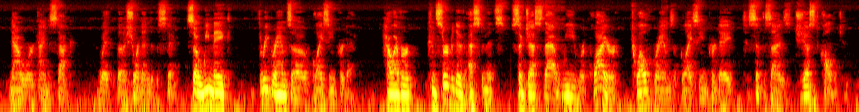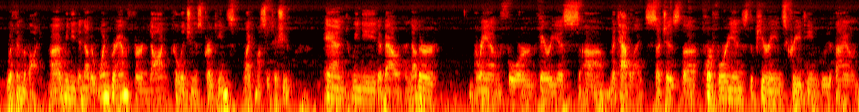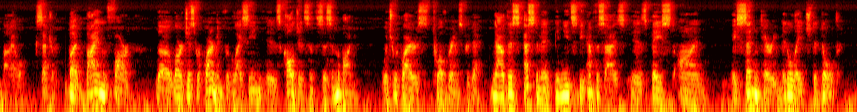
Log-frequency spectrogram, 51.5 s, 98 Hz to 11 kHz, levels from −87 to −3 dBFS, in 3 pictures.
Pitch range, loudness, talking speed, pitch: 85-110 Hz, -29 LUFS, 130 wpm, 100 Hz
